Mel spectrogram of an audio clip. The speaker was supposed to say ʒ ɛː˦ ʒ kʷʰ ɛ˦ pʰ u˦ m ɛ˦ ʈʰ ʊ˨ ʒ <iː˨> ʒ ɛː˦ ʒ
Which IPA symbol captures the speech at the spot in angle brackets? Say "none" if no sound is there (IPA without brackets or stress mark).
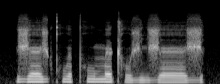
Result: i˨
